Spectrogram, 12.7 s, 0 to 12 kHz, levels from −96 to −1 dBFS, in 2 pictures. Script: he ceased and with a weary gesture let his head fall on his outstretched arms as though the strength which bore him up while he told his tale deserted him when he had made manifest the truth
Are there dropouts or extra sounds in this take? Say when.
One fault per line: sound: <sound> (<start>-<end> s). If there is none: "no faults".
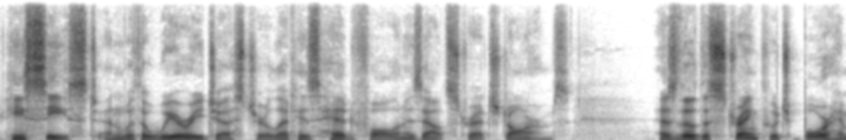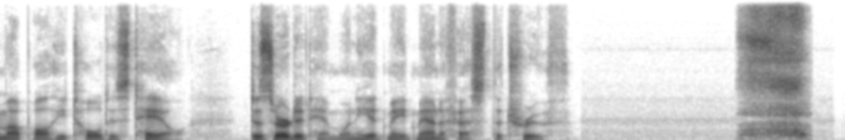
sound: sniff (11.8-12.4 s)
